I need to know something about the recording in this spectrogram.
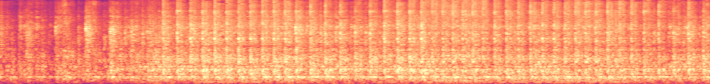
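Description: An embroidery machine stitches with a rapid, steady whirring hum.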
